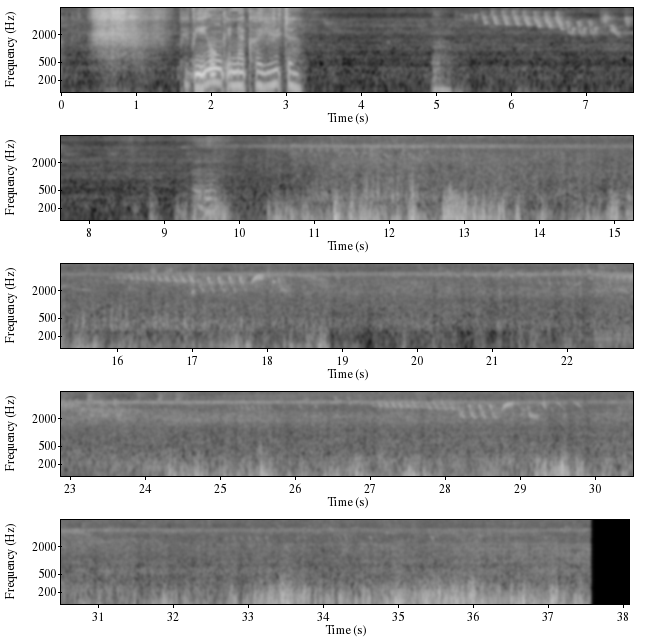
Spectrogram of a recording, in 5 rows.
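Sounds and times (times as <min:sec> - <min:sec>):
wind gusting on microphone: 0:09.2 - 0:19.0, 0:24.2 - 0:37.6.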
